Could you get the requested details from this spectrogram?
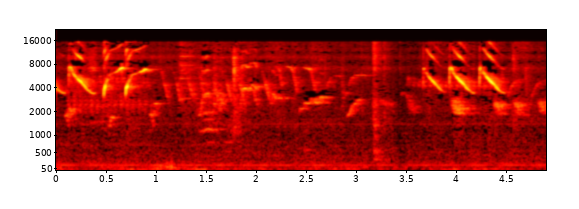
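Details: F1 canary tutor song in roll-and-'tembak' style: lively mix of bright rising whistles and quick chirps, uneven in rhythm, rather quiet overall.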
